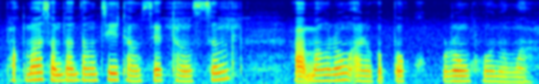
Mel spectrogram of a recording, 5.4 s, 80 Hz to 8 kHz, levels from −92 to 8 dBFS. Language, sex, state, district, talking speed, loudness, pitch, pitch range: Garo, female, Meghalaya, North Garo Hills, 110 wpm, -20 LUFS, 200 Hz, 180-215 Hz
